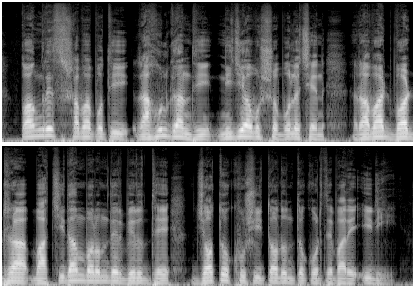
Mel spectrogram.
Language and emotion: Bengali, neutral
